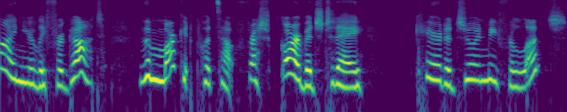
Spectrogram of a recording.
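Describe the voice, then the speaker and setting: A woman uses a put-on character voice at a high pitch. She keeps a moderate pace. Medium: read story.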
